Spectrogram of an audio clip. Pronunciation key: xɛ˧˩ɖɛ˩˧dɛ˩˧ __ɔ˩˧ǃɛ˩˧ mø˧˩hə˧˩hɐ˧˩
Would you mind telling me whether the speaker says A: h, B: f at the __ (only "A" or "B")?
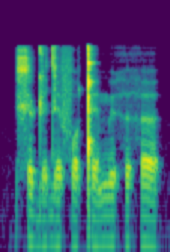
B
